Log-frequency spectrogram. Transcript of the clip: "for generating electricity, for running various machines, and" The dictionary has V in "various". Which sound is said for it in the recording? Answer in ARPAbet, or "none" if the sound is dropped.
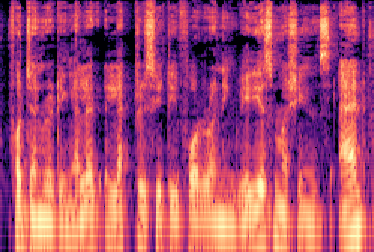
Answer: V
